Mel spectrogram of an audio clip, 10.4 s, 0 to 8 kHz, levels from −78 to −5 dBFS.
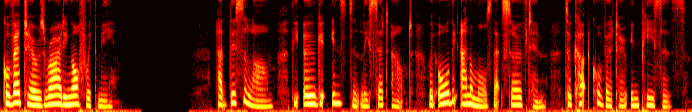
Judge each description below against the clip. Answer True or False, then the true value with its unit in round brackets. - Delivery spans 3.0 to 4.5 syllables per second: False (5.1 syllables/s)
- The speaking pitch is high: True (195 Hz)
